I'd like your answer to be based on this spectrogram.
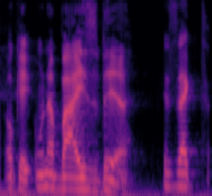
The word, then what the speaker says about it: Weissbier: Weissbier. – Que se escribe como Weissbier, pero pues en realidad si tú quieres llegar muy conocedor a la tienda, llegas y le dices, me das una Weissbier.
